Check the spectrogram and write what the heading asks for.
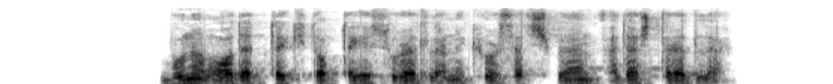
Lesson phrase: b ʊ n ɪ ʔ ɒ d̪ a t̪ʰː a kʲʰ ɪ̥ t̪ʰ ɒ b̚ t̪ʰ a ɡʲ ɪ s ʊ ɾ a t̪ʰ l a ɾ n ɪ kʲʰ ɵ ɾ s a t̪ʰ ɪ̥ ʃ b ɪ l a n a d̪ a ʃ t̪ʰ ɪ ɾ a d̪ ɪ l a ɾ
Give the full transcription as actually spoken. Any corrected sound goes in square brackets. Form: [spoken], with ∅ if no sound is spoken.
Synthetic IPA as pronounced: b ʊ n ɪ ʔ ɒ d̪ a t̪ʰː a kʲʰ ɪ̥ t̪ʰ ɒ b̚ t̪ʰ a ɡʲ ɪ s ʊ ɾ a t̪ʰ l a ɾ n ɪ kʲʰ ɵ ɾ s a t̪ʰ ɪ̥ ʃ b ɪ l a n a d̪ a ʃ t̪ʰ ɪ ɾ a d̪ ɪ l a ɾ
